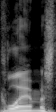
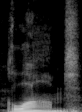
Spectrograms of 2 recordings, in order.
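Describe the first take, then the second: First: The name is said with two syllables. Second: The name is said with one syllable. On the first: The speaker calls it wrong. "said glamis the whole time until I just took the time to Google it" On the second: The speaker calls it right. "I'm like, oh"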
